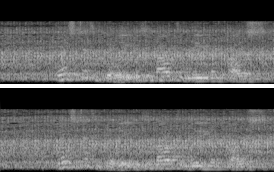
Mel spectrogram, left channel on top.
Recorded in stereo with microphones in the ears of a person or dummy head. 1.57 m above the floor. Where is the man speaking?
75° left (ahead or behind), 5 m; by 2.7 s 80° left, 4 m.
